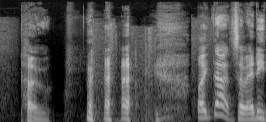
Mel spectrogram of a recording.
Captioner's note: laughs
